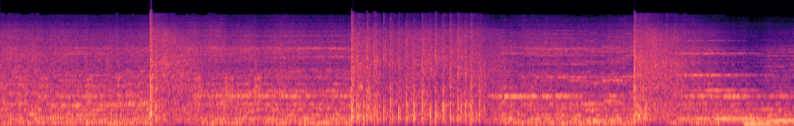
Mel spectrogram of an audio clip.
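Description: Waltz music with fireworks going off over it: a sharp bang about two seconds in, a rapid string of crackling pops from about five to six and a half seconds, and another bang near the end.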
